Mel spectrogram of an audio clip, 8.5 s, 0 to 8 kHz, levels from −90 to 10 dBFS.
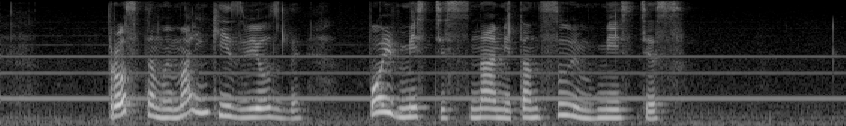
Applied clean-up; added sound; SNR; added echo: none; Wind instrument, woodwind instrument; 18 dB; none.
